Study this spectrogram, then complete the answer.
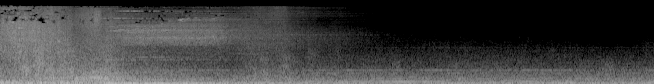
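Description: A triumphant game fanfare swells and fades.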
